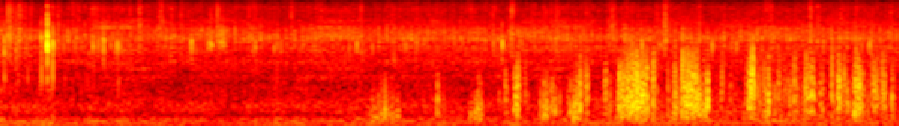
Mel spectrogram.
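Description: Wind buffeting an action camera's microphone on a road bike climbing, over a steady low rumble, with stronger gusts in the second half.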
